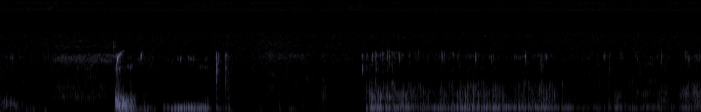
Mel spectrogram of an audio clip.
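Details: Stomach after overeating, half hungry half gassy: loud gurgling and rumbling bursts with pauses between; borborygmi.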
